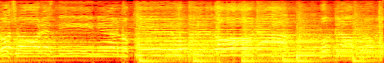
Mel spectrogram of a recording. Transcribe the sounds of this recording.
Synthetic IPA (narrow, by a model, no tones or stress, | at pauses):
ɾoʒoɾest̪i | njanõkjɛɾopeɾðonaɾot̪ɾapɾom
